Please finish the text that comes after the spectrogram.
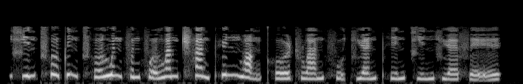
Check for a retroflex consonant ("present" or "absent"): present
